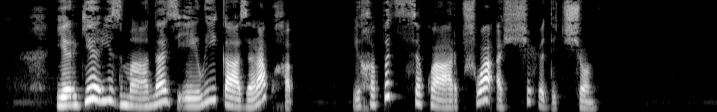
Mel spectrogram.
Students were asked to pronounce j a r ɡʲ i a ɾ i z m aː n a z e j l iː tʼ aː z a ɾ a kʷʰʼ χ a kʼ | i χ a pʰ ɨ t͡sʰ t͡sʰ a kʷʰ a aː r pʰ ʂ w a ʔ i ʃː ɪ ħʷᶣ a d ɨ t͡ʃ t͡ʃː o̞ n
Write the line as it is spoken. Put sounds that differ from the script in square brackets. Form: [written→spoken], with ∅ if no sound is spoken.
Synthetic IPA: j a r ɡʲ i a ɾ i z m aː n a z e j l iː [tʼ→kʼ] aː z a ɾ a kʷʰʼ χ a [kʼ→pʼ] | i χ a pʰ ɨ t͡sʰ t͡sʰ a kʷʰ a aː r pʰ ʂ w a ʔ [i→a] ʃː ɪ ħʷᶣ a d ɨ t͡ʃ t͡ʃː o̞ n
